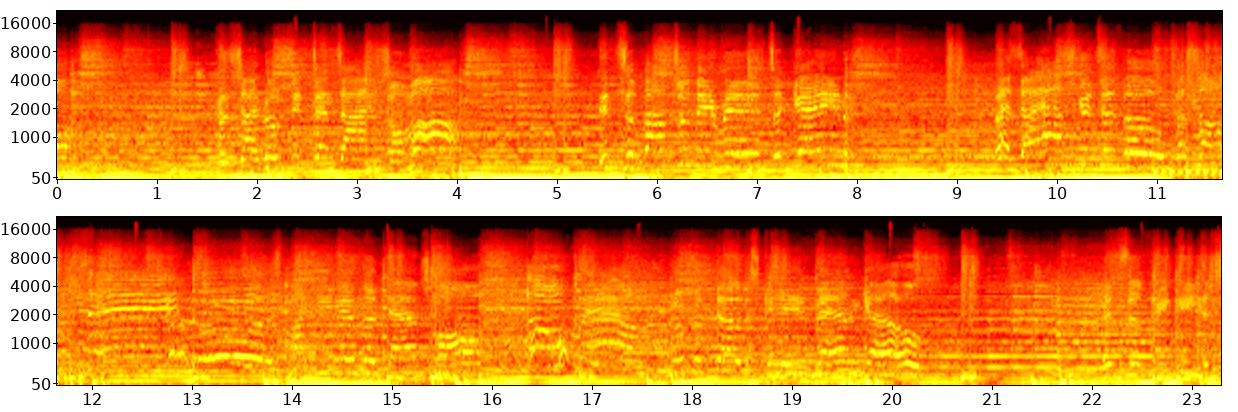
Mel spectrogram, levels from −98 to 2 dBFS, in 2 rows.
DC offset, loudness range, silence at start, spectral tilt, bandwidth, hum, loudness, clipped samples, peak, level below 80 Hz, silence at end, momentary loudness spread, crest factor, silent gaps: under 0.1%; 2 LU; 0 s; -4.5 dB/octave; 13 kHz; none; -18 LUFS; under 0.1%; -6 dBFS; -24 dBFS; 0 s; 4 LU; 12 dB; none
